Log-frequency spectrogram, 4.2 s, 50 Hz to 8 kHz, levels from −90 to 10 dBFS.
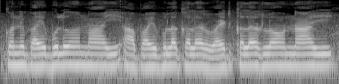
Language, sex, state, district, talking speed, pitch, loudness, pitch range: Telugu, male, Telangana, Mahabubabad, 140 wpm, 150 Hz, -13 LUFS, 145-155 Hz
